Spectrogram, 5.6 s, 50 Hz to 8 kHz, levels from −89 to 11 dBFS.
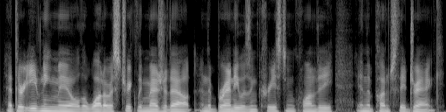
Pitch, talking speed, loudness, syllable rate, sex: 135 Hz, 235 wpm, -17 LUFS, 6.6 syllables/s, male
